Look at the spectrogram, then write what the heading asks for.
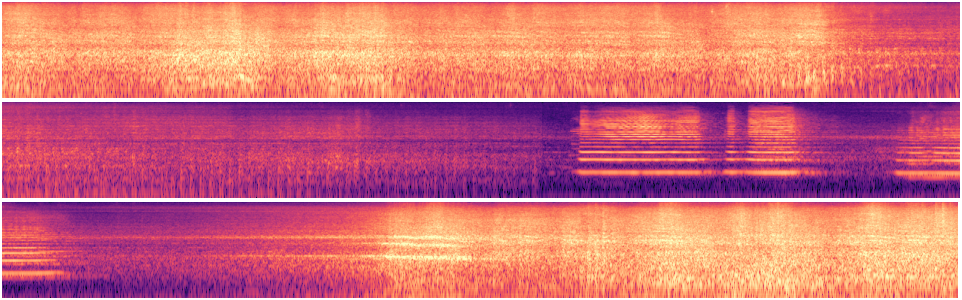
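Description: A train rushes past at speed, its wheels clattering over the rails, then fades away. A locomotive horn then sounds twice, a steady chord, the first blast briefly broken. After that another train builds up and rushes past loudly.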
